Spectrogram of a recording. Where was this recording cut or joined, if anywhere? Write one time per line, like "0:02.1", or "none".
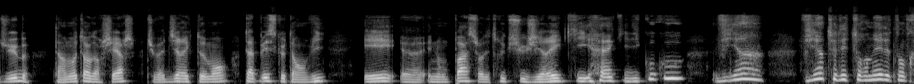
0:01.4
